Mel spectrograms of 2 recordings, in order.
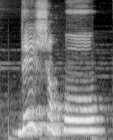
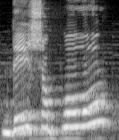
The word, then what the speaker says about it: chapeaux: Un chapeau, des chapeaux. Un tableau, des tableaux. There is no change in the pronunciation too. Un chapeau, des chapeaux.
